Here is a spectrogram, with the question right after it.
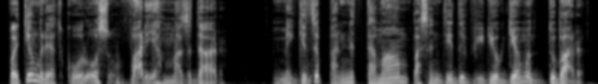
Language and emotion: Kashmiri, happy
